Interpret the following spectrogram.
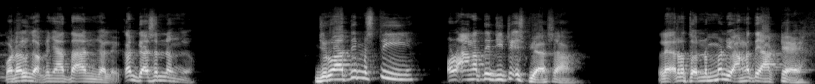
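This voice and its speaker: A man with an East Javanese accent giving a casual sermon, teaching with rhetorical questions and jokes, chanting Arabic quotations slowly before explaining them. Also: a little high. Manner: folksy, addresses listeners directly with rhetorical questions and jokes. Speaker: preacher teaching a religious study circle.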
